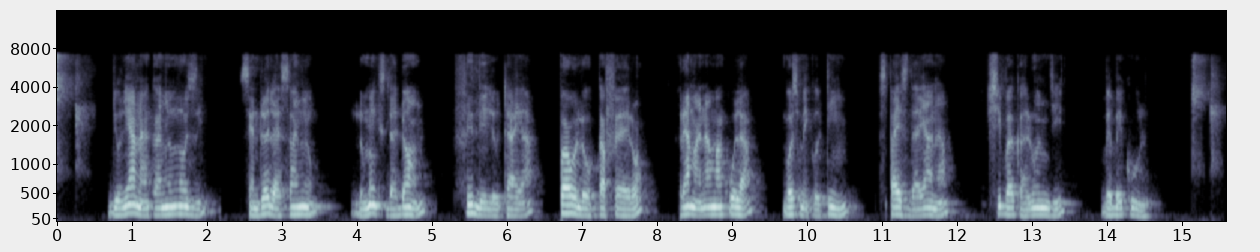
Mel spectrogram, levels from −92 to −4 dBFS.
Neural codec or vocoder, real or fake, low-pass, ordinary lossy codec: codec, 16 kHz, 4 kbps, X-Codec, HuBERT features, trained on general audio; fake; 7.2 kHz; none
